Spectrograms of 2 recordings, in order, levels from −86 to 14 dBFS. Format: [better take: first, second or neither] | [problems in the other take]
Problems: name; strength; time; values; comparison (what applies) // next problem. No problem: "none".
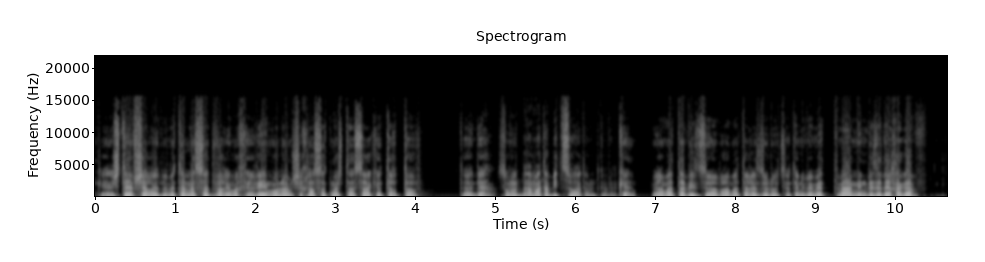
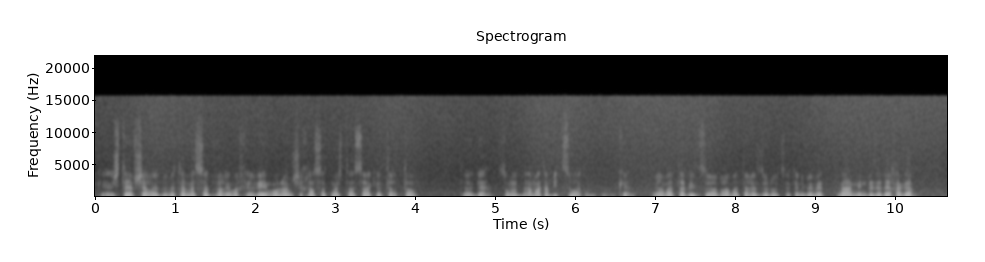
first | hiss; noticeable; throughout; 10 dB below the speech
